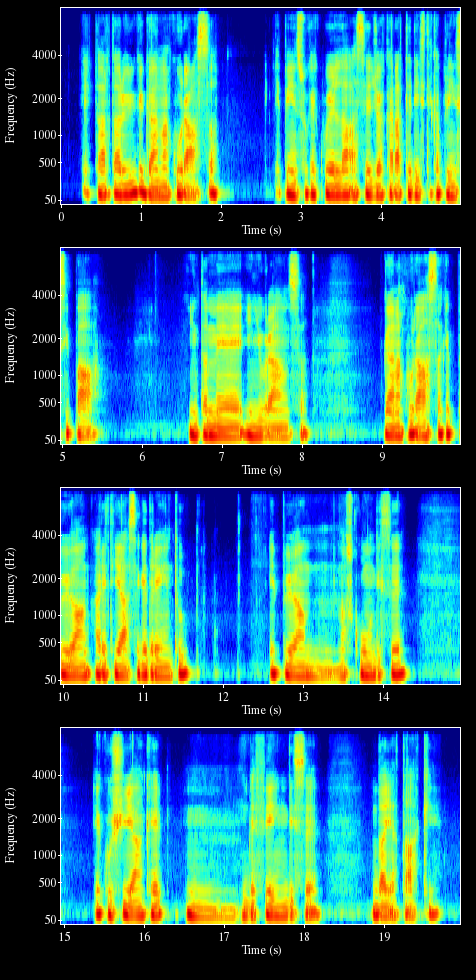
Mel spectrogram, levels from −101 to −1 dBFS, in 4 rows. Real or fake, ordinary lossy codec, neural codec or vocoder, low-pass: real; none; none; 7.2 kHz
